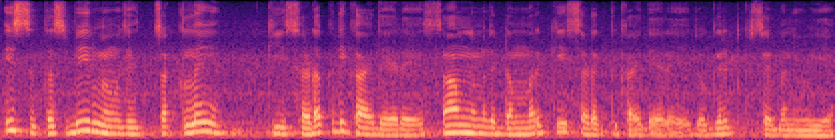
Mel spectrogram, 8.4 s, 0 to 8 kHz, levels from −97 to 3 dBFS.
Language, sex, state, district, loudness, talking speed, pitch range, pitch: Hindi, male, Rajasthan, Bikaner, -15 LUFS, 185 wpm, 115-160 Hz, 140 Hz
